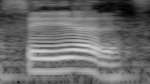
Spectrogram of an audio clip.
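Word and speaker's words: share: शेयर। सरे मत पढ़ना। शेयर।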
